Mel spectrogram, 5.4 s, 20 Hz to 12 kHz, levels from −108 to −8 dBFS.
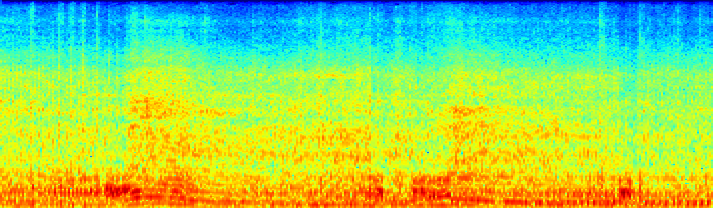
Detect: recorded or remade remade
